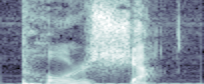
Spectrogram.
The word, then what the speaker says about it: Porsche: It's pronounced Porsche.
